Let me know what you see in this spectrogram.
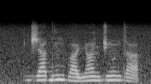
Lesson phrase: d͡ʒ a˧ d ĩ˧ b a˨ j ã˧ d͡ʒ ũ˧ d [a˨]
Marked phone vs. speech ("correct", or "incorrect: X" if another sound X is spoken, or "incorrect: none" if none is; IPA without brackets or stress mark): correct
